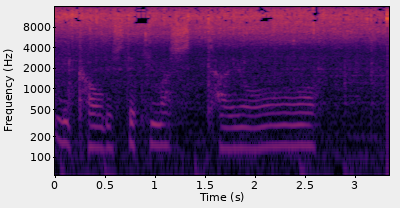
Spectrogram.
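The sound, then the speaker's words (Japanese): Bacon and onions frying in a pan: a steady, loud sizzling hiss runs throughout while a person talks over it. “ちょっとベーコンも炒めつつ、もう玉ねぎも炒めちゃいます。”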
